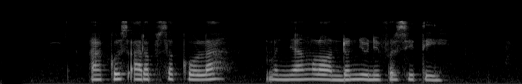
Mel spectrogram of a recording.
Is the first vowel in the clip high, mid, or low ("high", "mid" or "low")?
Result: low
